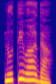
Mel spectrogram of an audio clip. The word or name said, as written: ನೆತ್ತಿವತ್ತು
